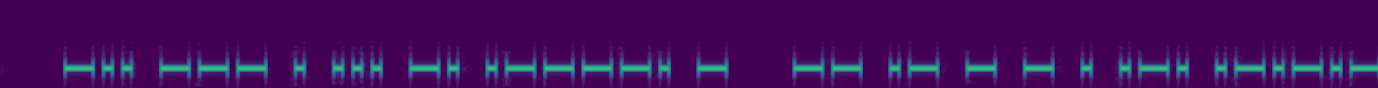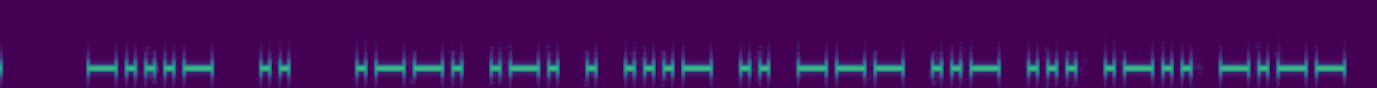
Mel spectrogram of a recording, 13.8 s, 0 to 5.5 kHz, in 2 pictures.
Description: Morse code, heard as a keyed tone, about 25 wpm, 600 Hz. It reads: DOESN'T MATTER. <BT> I PREVIOUSLY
